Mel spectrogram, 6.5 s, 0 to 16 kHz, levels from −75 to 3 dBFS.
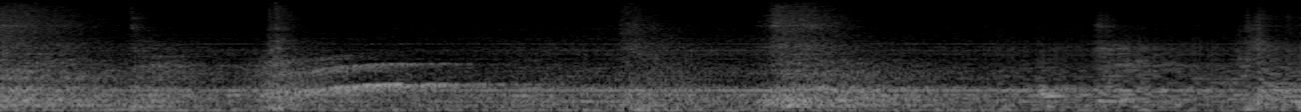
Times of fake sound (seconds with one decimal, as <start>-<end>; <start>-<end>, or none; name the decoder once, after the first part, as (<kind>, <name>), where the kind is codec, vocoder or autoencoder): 5.0-6.5 (vocoder, BigVGAN v2)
